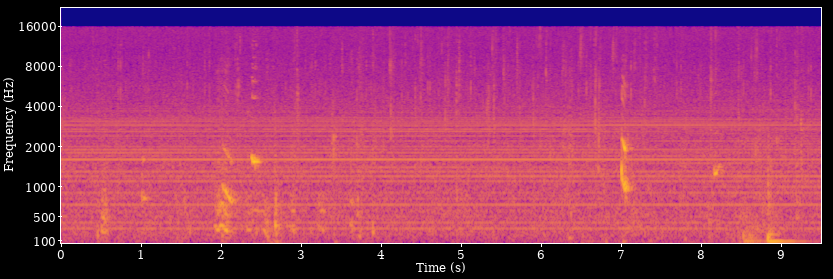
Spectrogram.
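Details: Old English Sheepdog puppies in June 2014, learning to walk properly and playing with each other: brief, high, squeaky whimpers near two and seven seconds, then a low grumble at the end, over a quiet indoor background with steady humming.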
